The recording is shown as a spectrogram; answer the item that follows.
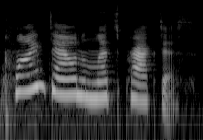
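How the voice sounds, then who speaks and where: A frustrated, under-the-weather male groundhog voiced by a woman in a children's storybook. The voice is high and swings widely as he calls out expressive instructions. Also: slow, heavily acted. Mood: instructing. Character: sick, frustrated male groundhog seeking a stand-in.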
